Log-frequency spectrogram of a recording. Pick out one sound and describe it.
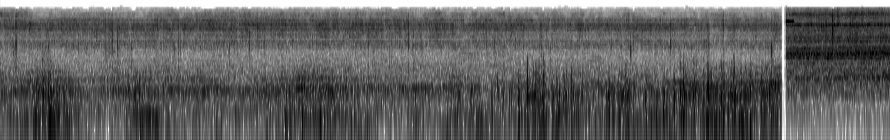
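A coal fire rumbles softly inside a locomotive's firebox.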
